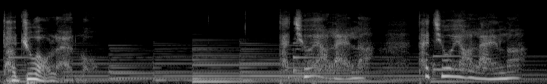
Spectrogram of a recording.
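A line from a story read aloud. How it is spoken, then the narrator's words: Quiet, low. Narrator (Chinese): 一只豪猪 小声说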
